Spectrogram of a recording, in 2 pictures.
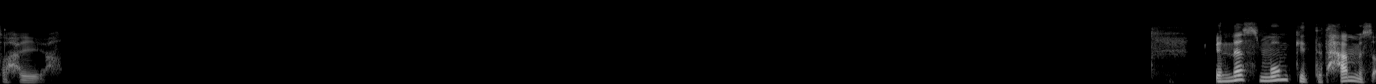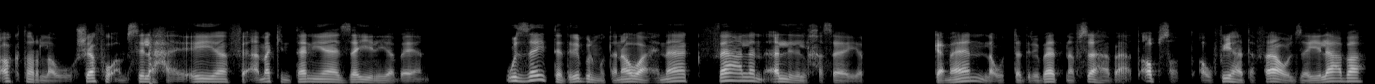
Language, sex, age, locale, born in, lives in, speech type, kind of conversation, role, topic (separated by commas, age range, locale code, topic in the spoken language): Arabic, male, 30-34, ar-EG, Egypt, Greece, read, expert-assistant, expert, إزاي نخلي تدريب الكوارث في المدارس والمجتمع أكتر فعالية ومرونة؟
